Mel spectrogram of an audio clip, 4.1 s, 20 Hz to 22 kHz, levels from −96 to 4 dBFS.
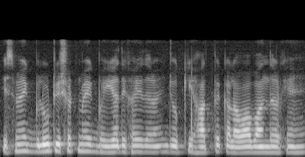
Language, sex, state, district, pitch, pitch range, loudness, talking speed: Hindi, male, Madhya Pradesh, Dhar, 155 Hz, 145-170 Hz, -16 LUFS, 280 wpm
